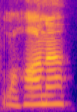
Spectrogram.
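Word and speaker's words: La Junta: Like what came through Camp Laanta, which is how you say it, Camp Lahana or everybody does here.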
